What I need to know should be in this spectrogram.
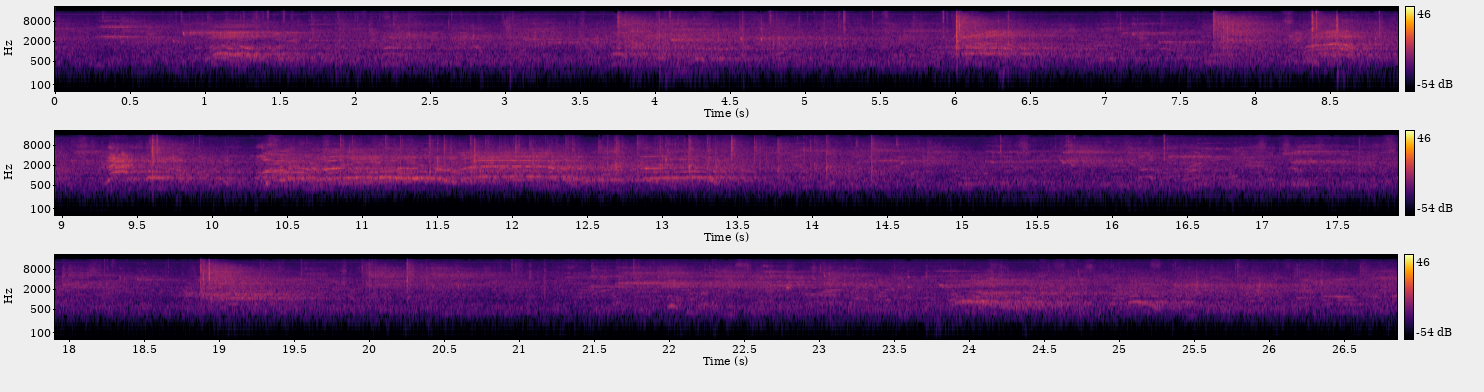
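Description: A crowd chatters and murmurs in a large echoing hall.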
